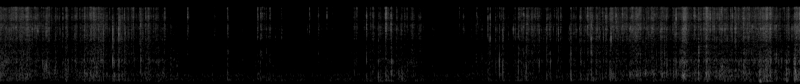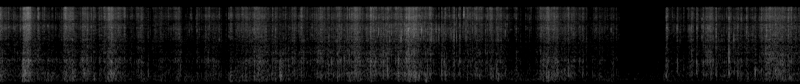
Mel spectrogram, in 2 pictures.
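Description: A thin, silver metallized foil bag, apparently empty, is held in both hands and crinkled and rubbed with the fingers. It makes a dense, bright crackling and crinkling with almost no low end, broken by a few brief quiet pauses before the rustling resumes.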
